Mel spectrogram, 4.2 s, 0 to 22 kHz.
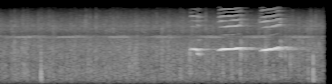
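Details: Near-endemic Yellow-breasted Antpitta (Grallaria flavotincta) at Montezuma in Colombia's Western Andes, 2014, giving three clear, level whistles about half a second apart over a steady forest hiss and a thin high insect-like tone.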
